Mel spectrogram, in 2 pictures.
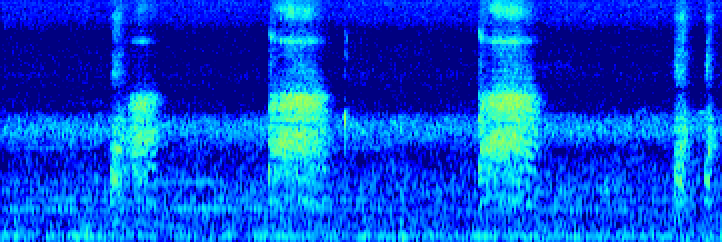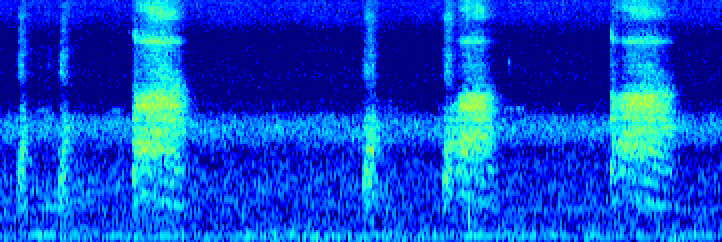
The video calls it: LOUD SQUIRREL CHIRPING SOUNDS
